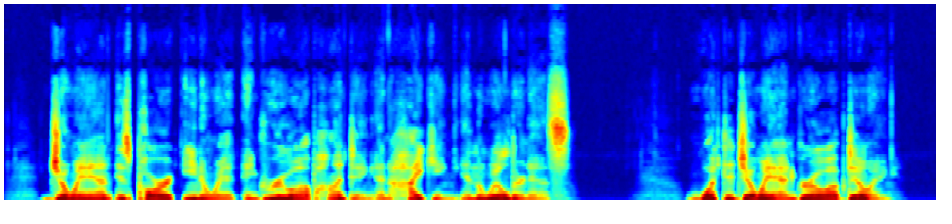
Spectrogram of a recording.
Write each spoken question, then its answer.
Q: What did Joanne grow up doing?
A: Joanne grew up hunting and hiking in the wilderness.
